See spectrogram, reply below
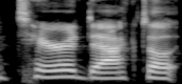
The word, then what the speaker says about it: pterodactyl: Because it has a silent P. Do you get it? Yeah. So pterodactyl is spelled pterodactyl. So the P in the front of the word is silent.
